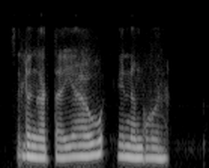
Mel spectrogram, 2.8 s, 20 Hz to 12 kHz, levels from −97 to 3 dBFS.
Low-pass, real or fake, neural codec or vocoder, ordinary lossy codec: 7.2 kHz; fake; codec, 16 kHz, 2 kbps, X-Codec, HuBERT features, trained on LibriSpeech; Opus, 24 kbps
